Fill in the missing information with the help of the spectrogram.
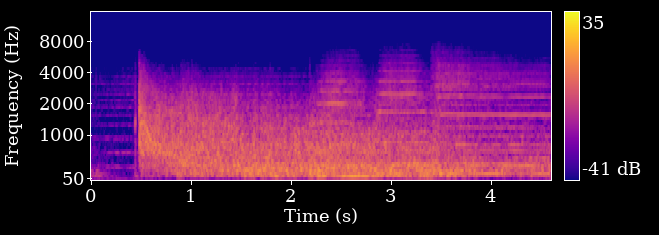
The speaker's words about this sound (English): I believe in this movie they are also using the famous sound effect Castle Thunder, which is the lightning and thunder sound effect, the tropiest such sound effect.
